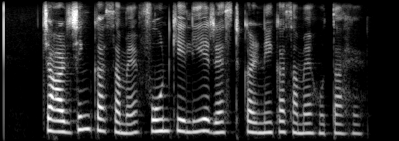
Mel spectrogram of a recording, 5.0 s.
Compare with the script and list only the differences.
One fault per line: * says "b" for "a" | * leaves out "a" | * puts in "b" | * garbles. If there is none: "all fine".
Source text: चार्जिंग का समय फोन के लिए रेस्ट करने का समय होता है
all fine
